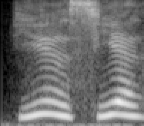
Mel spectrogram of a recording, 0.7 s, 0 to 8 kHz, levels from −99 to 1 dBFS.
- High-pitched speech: Yes, very high, 260 Hz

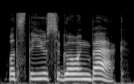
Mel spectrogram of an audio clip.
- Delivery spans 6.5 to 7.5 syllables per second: No, 6.0 syllables/s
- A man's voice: No, female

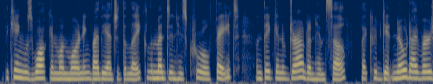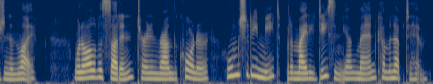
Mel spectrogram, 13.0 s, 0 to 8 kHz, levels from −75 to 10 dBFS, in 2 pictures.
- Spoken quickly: Yes, fast, 235 wpm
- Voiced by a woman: Yes, female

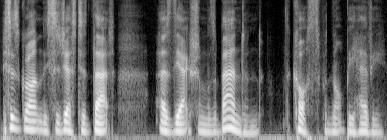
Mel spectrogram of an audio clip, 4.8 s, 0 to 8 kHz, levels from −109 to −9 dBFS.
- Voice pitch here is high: No, low, 125 Hz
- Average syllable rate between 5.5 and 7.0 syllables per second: Yes, 5.7 syllables/s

